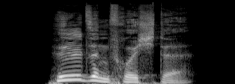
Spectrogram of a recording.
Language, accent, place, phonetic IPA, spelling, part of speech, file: German, Germany, Berlin, [ˈhʏlzn̩ˌfʁʏçtə], Hülsenfrüchte, noun, De-Hülsenfrüchte.ogg
- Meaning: nominative/accusative/genitive plural of Hülsenfrucht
